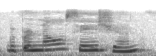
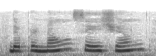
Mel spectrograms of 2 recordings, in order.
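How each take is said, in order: The two takes are said the same way.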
